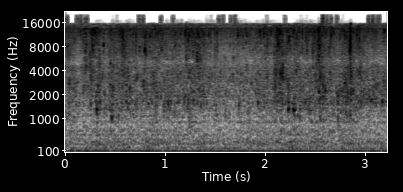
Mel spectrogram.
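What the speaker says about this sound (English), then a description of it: "So I'm gonna fill the sink with lukewarm water." Lukewarm tap water running from a faucet into a sink, a steady continuous rushing trickle with a low constant hum underneath, moderately quiet and uninterrupted.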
